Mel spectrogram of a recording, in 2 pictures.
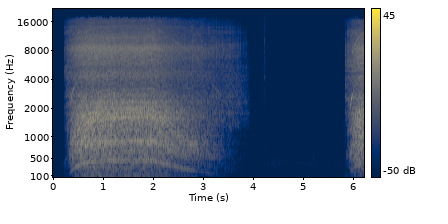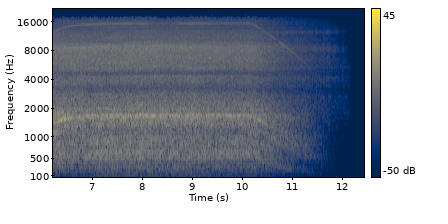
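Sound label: drill sound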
